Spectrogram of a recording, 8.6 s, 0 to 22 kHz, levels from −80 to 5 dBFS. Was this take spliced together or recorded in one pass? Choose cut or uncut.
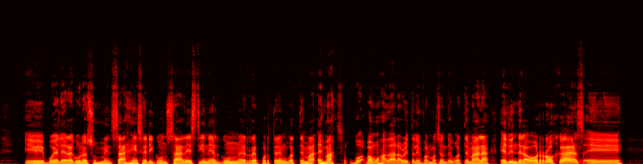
cut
